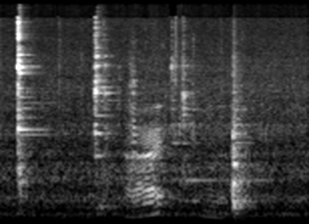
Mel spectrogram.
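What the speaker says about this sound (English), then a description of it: "Mix up our spaghetti. We got a nice little boil going to it." A utensil stirring spaghetti in a pot of boiling water, with three sharp scrapes and knocks against the pot over a soft bubbling hiss, close up.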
